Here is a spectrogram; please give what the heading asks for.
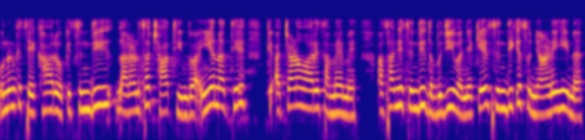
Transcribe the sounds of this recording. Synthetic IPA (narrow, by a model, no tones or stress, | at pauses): ʊn̤ənɪ̆kʰeːseːkʰaːɾijokisɪ̃nd̪ʱiɠaːl̤əɽ̃sãt͡ɕʰaːt̪ʰĩːnd̪oaːḛʔiːə̃nɐt̪ʰie | kiʔɐt͡ɕaɽ̃ʋaːɾesɐməmẽ | ɐsãɲd͡ʑisɪ̃nd̪ʱid̪ʱɐbɪd͡ʑiʋɐɲekeːɾsɪ̃nd̪ʱikʰeːsʊɲaːɽ̃eɦinɐ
